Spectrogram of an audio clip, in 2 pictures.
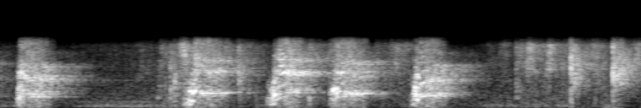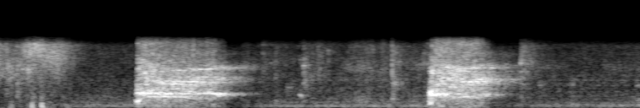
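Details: Basset hound puppy barking as it runs: clusters of sharp, rough yelps, then two separate long, ringing bays with quieter gaps between them.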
